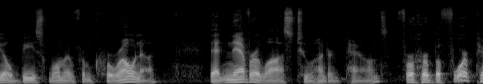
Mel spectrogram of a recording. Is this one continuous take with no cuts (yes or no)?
no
